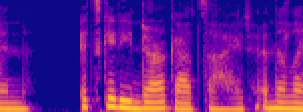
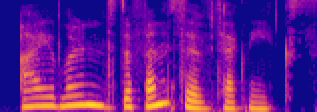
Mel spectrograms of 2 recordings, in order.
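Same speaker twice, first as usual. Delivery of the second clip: hesitant, uncertain, unsure, pitched-up voice; 6 semitones higher than usual. Asami, urged by Korra to attack her, answers uncertainly. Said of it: "Asami says uncertainly".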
